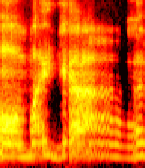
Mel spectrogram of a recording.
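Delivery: very high, raspy scream at the top of the lungs. Asked to do the freaked-out lady's voice in a group story, imitating a woman screaming. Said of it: "At the top of her lungs over and over".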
